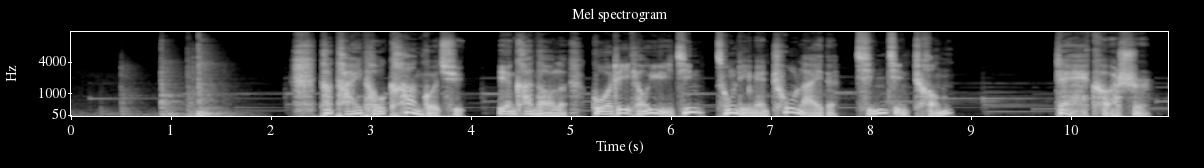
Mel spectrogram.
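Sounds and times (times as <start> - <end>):
bathroom door opening: 0.0 - 1.8
dull thumps of bathroom door: 0.5 - 1.7
speech: 2.6 - 8.9, 9.8 - 10.9.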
